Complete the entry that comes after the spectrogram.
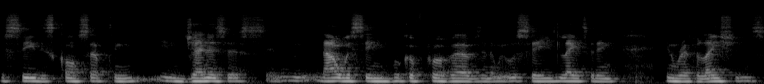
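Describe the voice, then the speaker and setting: In a Brazilian accent, a man speaks at a fairly slow pace with a fairly high pitch and a somewhat breathy voice. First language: Portuguese. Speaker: faith-based motivational speaker. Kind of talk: live stream teaching. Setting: live stream. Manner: halting.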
